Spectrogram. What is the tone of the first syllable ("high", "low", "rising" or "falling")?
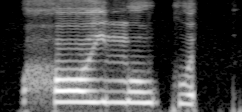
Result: high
